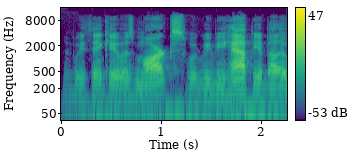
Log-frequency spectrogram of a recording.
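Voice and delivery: normal talking voice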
